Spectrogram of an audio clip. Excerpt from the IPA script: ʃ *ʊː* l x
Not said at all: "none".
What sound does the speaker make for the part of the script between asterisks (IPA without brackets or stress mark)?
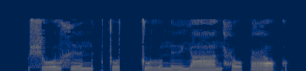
ʊː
